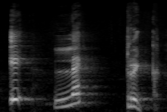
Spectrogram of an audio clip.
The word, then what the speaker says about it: electric: Choose the option where the word stress has been correctly put on electric, और हमने class में किया था कि आपको पहले उसको syllables में तोड़ना है, लास्ट वाले syllable को मार्क मत करो तो क्या आएगा इलेक्ट्रिक, और इसलिए फर्स्ट वाला ऑप्शन ए, फिर स्ट्रेस सिंबल आएगा लेक, तो आई, फिर स्ट्रेस सिंबल, फिर LEK TRIK।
